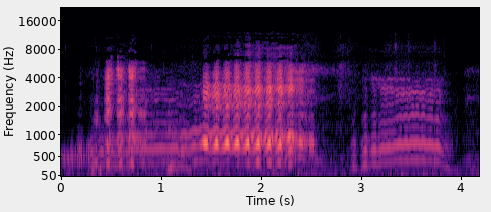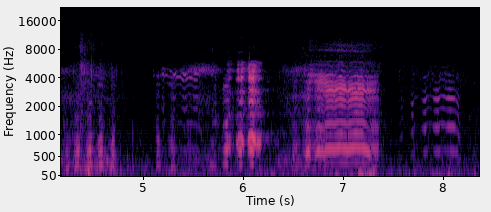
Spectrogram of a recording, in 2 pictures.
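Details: Mini Alpine goat buckling, an F4 kid only minutes old on a homestead, March 13, 2021: a series of bleats, the first sharp and tremulous, followed by shorter nasal cries and a final wavering bleat, with brief gaps between.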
